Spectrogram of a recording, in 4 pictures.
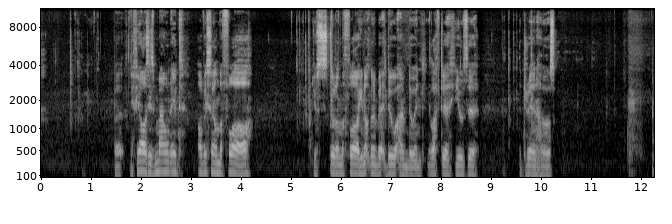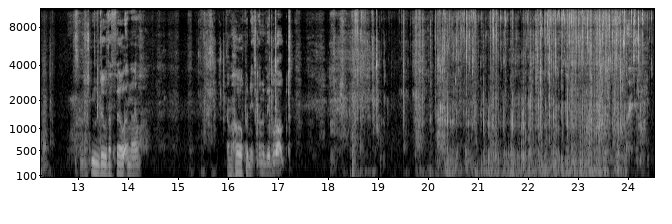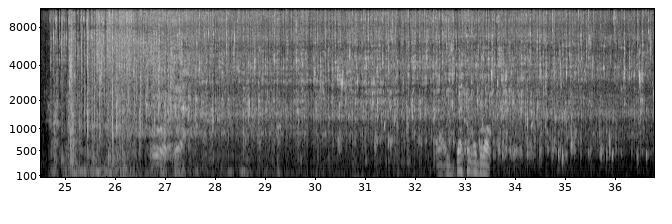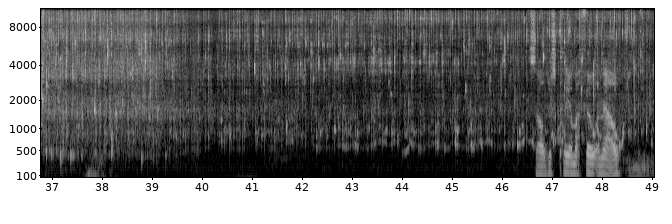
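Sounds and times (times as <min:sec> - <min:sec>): water rushing into a bucket: 0:05.4 - 0:08.6, 0:19.8 - 0:49.0.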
